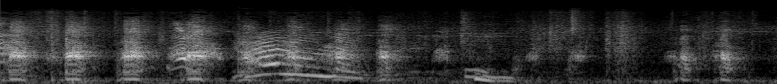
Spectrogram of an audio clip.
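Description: Several Pekin ducks quack on a rural farm in El Salvador, a run of loud, close, raspy calls in quick bursts with a few drawn-out honking notes, no talk over them.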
